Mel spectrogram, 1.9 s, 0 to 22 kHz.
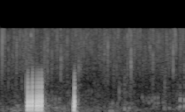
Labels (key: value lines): label: biophony, damselfish
recorder: SoundTrap 300

label: biophony
recorder: SoundTrap 300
